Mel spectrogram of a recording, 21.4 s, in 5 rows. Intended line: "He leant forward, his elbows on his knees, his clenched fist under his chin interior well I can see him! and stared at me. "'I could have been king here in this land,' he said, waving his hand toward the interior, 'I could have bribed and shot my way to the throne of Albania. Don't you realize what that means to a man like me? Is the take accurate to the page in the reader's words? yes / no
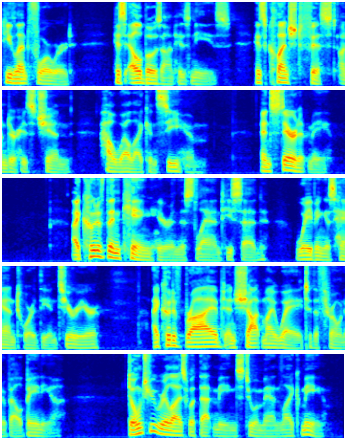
no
